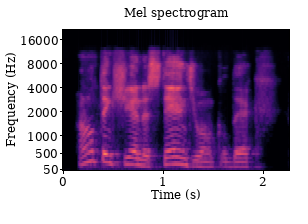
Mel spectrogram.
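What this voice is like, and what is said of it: Italian American accent. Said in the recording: “You mentioned the accent ... the R's and the S's collide and like words, you know, how it's all mushed together, how Italian people, how Italian Americans talk like that”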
